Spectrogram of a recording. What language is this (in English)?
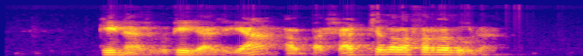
Catalan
